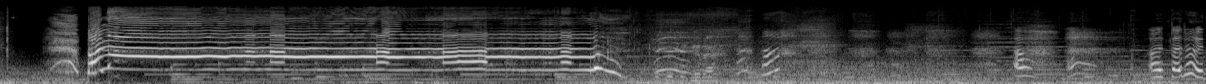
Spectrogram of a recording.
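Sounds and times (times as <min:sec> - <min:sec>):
woman screaming: 0:00.9 - 0:06.3
quiet background music: 0:01.0 - 0:12.0.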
